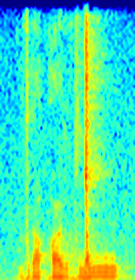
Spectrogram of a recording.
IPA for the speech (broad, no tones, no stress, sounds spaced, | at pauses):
ɡ r ɤ qʷ ɯ l ɔ̤ ŋ͡ǀ u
